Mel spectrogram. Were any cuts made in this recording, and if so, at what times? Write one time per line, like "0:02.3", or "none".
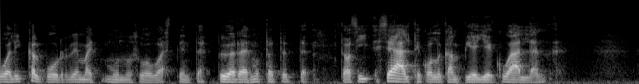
0:02.1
